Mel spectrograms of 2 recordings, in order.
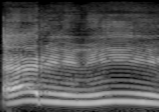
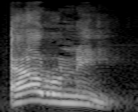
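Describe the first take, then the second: First: The vowel after the r is fully pronounced. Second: There is no vowel after the r. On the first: "نحن نكمل الكسرة ونقول أرني" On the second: "والوجه وجه السكون موجود أيضا"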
